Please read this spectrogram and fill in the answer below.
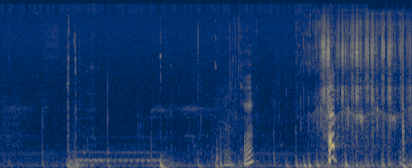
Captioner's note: trolling motor noise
